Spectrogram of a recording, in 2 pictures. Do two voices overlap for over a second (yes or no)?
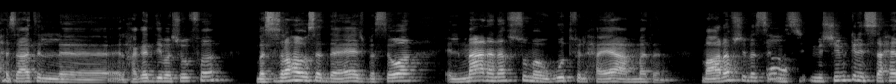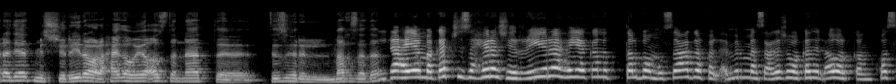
no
